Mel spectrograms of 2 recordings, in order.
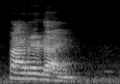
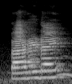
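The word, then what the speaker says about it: paradigm: डी आई जी M weather जी इ silent या इट इज पैराडाइम पैराडाइम means a pattern of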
